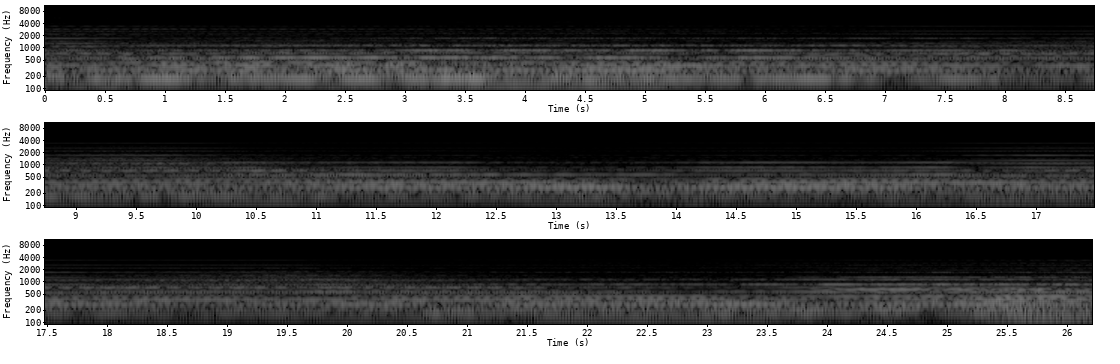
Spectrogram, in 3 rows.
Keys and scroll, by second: 2.7 Escape, 11.5 z, 13.0 z, 21.1 4, 21.5 Return, 21.5 0, 23.2 n.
